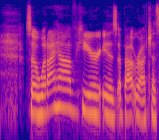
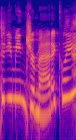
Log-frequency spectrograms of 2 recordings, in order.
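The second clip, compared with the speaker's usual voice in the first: laughing mock question; 10 semitones higher, faster than usual. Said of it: "and I'm like".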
